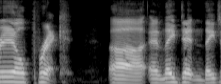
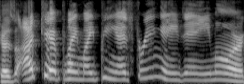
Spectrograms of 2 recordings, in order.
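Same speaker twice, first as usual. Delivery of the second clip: high-pitched mock whine; imitating a whiny crybaby gamer; mock crying; 10 semitones higher than usual. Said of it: "and they cry".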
